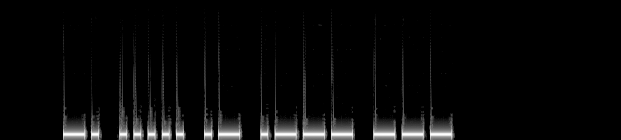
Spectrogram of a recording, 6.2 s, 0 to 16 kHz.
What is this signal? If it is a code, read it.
Morse code, heard as a keyed tone, about 17 wpm, 700 Hz. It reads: N5AJO
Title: USA Call Signs - 5 Characters - Repeated 3x - 17wpm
